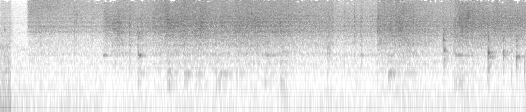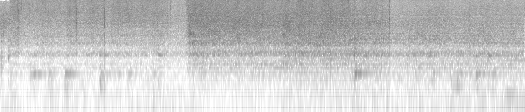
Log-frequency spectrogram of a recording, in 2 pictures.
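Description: Sliced onions and dried chilies sizzling in hot olive oil in a cast-iron pan, stirred with a wooden spatula. The sizzle gets louder in steps and is loudest in the last third, with a few light knocks partway through.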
